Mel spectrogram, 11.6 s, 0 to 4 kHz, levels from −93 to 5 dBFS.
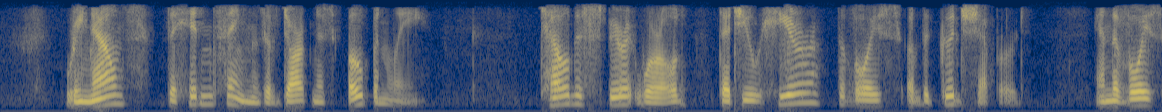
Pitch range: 110-140 Hz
